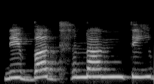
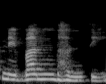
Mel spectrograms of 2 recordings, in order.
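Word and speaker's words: निबध्नन्ति: Ba is followed by half the and a complete na, and not nibandhanti. Nibandhanti is another very commonly mispronounced version of this word. Dhanti makes the dha sound complete. Here dha is not complete. Here dha is half.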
